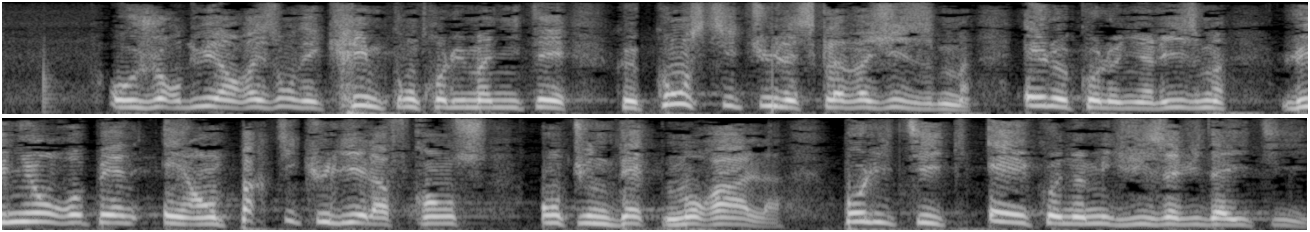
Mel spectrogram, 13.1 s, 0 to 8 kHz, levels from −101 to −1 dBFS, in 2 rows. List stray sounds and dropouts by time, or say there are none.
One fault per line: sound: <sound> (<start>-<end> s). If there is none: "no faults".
sound: thud (0.1-0.3 s)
